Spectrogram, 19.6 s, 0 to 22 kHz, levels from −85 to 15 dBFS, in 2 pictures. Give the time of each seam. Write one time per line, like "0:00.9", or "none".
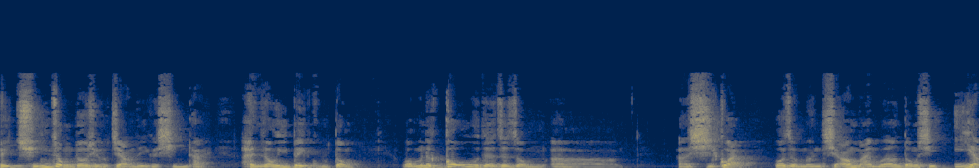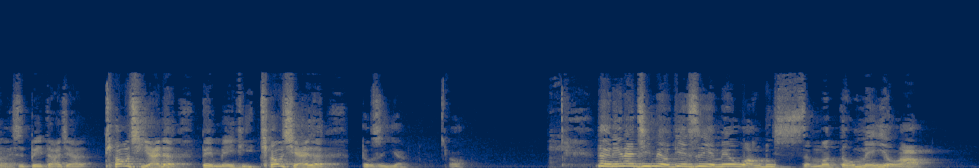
0:13.3
0:15.3
0:17.5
